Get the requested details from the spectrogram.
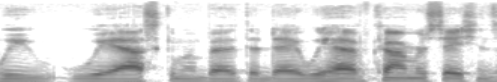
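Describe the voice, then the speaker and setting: The speech moves at a moderate pace with fairly even intonation. The background is quiet. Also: man. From Newfoundland, Canada. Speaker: restaurant owner. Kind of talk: casual interview. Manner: halting, many fillers and repeats.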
